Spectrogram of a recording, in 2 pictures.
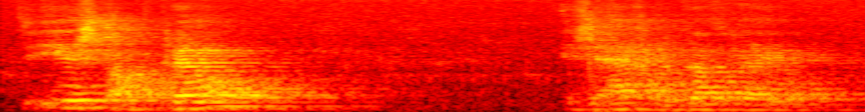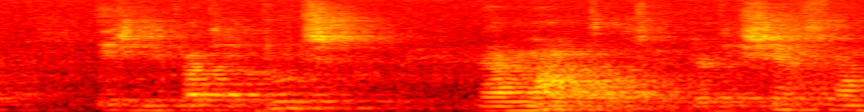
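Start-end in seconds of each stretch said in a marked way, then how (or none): none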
